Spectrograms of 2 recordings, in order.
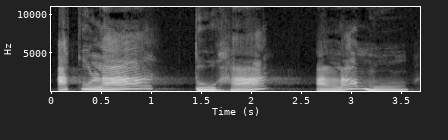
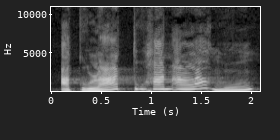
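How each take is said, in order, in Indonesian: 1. Diucapkan lambat. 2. Diucapkan cepat. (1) "jadi diperlambat dikit ya?" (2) "jangan terlalu cepet-cepet ngucapinnya"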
